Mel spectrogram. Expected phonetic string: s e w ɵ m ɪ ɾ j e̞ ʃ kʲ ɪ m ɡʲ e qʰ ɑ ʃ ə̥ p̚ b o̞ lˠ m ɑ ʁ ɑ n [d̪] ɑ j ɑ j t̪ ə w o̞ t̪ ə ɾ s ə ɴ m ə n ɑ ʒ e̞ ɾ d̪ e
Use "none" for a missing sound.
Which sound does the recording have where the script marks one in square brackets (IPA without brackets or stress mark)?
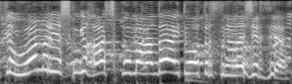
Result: d̪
